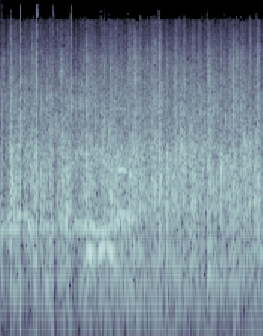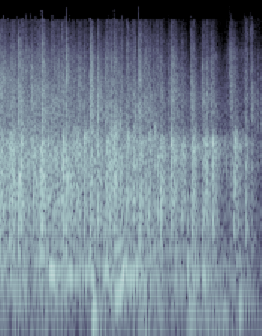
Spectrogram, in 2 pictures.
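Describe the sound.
Sustained applause from an audience, a dense wash of many hands clapping at a steady loud level for several seconds, with faint voices and a few cheers mixed in before it tapers slightly.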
